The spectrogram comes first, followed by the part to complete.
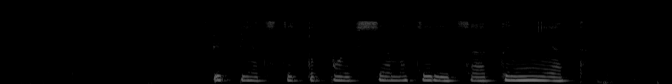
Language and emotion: Russian, angry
